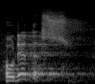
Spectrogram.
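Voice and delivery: halting, emphatic presidential impression; tough-talking statesman with long hesitations; Barack Obama. President vowing to find out who did this, stern halting delivery. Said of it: "Barack Obama, he was there, he's like".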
